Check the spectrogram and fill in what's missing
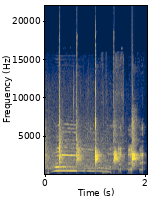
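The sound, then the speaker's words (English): Five sharp hand claps land at a slow, steady rhythm while a voice holds a long, level tone underneath, then trails off into a few murmured sounds. “So I would love for the audience, which is me, to give you a huge round of applause for being on this podcast.”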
